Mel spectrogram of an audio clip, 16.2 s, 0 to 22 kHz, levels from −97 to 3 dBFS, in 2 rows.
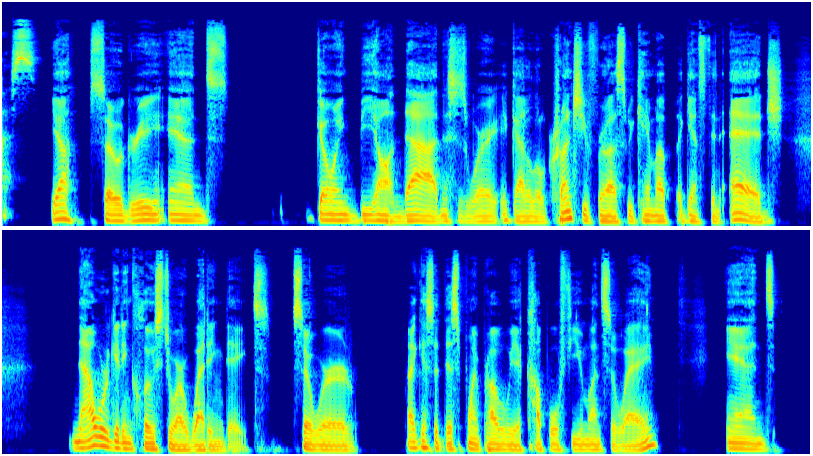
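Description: From 0.39 s to 15.98 s, faint ticks recur at a steady rate, roughly every 0.4 s, about fifty in all. These are clock slip clicks. The likely cause is two devices running on separate, unsynchronised clocks, drifting apart by roughly 70 parts per million. Each time the gap reaches a whole sample, one sample is dropped or repeated. The ticks stand out on loud, sustained speech sounds. They vanish in pauses.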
